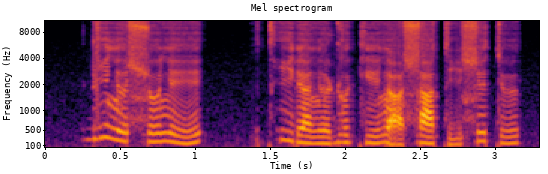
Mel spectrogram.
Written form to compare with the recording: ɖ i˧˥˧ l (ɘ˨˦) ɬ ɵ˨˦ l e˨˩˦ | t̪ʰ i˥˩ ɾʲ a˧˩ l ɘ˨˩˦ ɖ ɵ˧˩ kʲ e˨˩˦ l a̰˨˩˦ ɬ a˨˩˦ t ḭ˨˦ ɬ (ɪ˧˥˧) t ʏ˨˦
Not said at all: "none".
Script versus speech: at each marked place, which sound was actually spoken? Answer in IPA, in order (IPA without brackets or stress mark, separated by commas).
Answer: ɘ˨˩˦, ɪ˧˥˧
